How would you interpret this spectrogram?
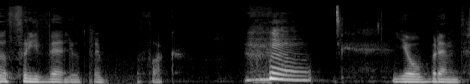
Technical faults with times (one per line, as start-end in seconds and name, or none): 0.59-1.07 repeated packet loss (robotic sound)
1.07-1.39 long network dropout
